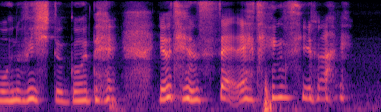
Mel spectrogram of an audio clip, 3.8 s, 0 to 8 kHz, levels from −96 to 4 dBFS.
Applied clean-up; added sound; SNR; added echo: none; none; none; none.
